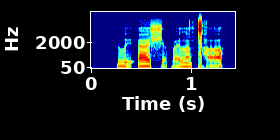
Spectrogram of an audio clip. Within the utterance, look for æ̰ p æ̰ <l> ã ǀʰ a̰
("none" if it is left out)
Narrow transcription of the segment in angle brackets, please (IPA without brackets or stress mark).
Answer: l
